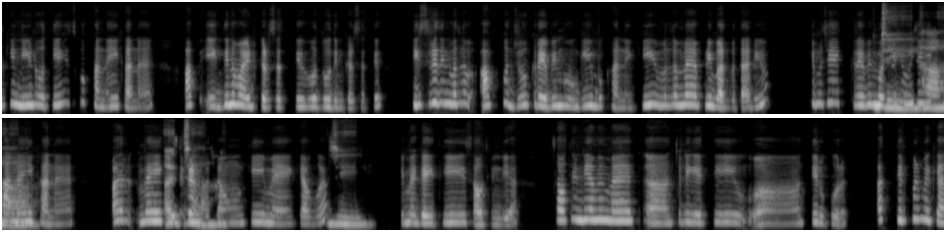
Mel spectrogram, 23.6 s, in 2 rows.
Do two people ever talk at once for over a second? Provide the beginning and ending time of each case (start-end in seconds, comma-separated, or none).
10.9-12.4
